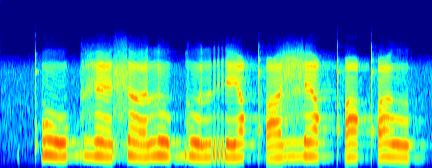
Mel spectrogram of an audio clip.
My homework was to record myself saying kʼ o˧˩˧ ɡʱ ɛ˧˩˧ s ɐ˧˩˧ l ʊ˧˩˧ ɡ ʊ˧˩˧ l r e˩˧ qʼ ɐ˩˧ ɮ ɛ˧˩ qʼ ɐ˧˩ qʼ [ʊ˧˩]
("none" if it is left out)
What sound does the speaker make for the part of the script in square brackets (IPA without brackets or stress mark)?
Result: ʊ˧˩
